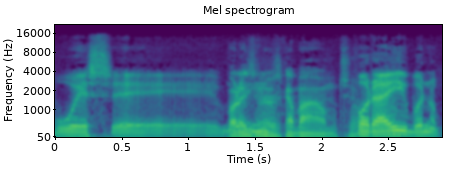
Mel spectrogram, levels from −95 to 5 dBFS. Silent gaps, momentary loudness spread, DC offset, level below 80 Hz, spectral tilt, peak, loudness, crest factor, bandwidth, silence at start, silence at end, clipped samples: none; 14 LU; under 0.1%; -46 dBFS; -5 dB/octave; 0 dBFS; -22 LUFS; 22 dB; 15.5 kHz; 0 s; 0 s; under 0.1%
